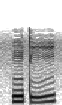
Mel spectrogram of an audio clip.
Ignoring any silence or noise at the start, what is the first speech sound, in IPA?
ĩ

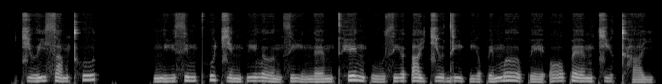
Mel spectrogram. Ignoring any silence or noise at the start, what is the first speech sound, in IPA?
t͡ɕ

